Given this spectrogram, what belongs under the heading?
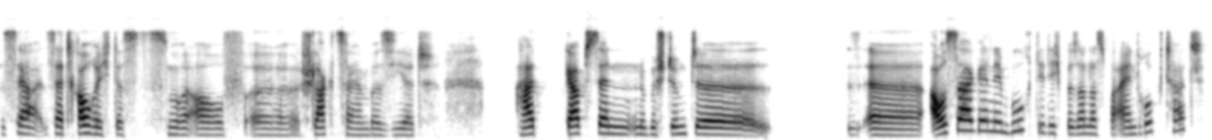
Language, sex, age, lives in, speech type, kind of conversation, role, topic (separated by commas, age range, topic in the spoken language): German, female, 35-39, Germany, conversation, podcast, host, Wie würdest du dein Lieblingsbuch beschreiben, und warum ist es dein Lieblingsbuch?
